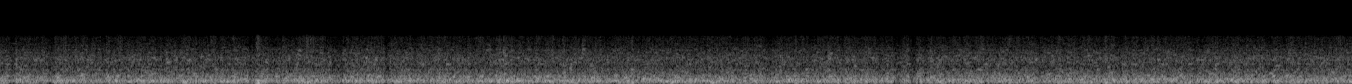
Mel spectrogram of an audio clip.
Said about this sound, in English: It's raining right now. It's amazing. Got a lot of good rain going on here. Chicken got rained on quite well.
